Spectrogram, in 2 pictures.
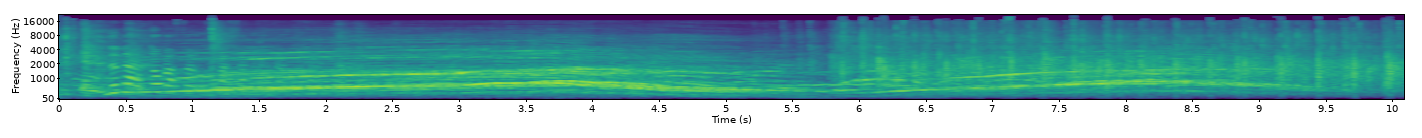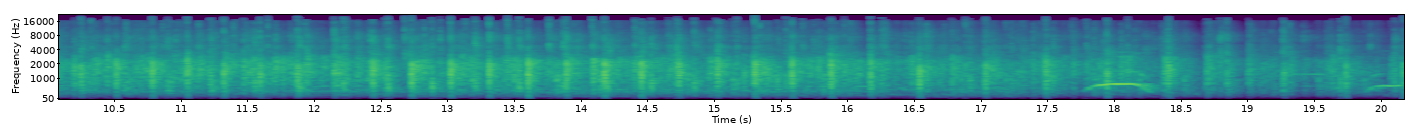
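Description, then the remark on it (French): As a closing ritual, a group applauds themselves for what they have done: loud rising and falling whoops give way to dense, sustained clapping that continues steadily for about fifteen seconds. “Peut-être que le rituel de clôture, ça pourrait être ça, envoyer une salve d'applaudissements à nous tous pour tout ce qu'on a déjà fait.”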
